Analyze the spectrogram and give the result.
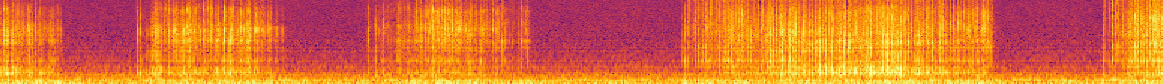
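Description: Long pointed nails scratch the dark blue glitter face of a small rectangular hollow hard-case clutch with a gold metal frame, held tilted up. Bursts of dry, gritty scratching with a bright, hissy edge alternate with short quiet pauses, the longest and loudest stretch coming near the end. A faint steady low hum runs underneath.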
